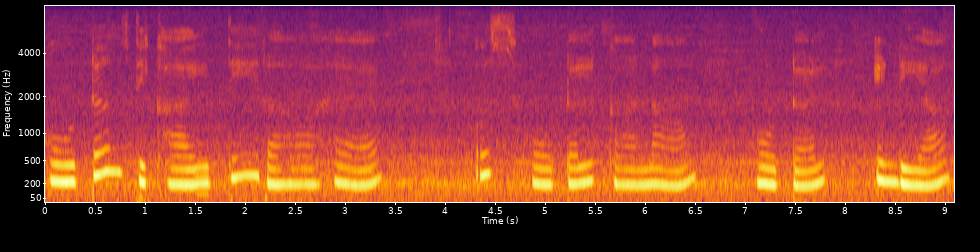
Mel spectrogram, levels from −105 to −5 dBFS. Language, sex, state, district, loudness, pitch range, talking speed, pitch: Hindi, female, Madhya Pradesh, Katni, -16 LUFS, 190-225 Hz, 80 wpm, 205 Hz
